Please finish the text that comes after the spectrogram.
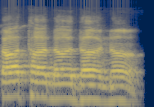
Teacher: त थ द ध न ये दंत्य से, दंत दांत से निकले तो दंत्य कहे जाएंगे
